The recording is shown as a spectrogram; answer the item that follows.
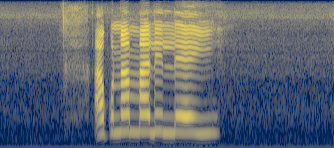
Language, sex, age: Tsonga, female, 21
